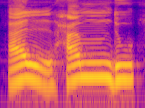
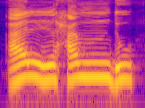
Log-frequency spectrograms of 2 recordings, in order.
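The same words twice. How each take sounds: Both takes have the same delivery.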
